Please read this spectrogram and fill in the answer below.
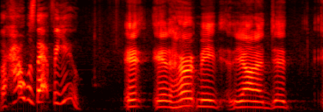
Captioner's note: stammering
